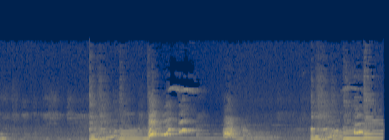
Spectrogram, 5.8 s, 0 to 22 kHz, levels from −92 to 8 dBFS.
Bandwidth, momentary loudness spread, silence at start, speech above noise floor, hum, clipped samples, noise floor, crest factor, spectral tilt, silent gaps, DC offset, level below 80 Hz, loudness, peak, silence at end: 15.5 kHz; 19 LU; 0 s; 21 dB; none; under 0.1%; -49 dBFS; 22 dB; -3.5 dB/octave; none; under 0.1%; -56 dBFS; -25 LUFS; -6 dBFS; 0.1 s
